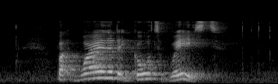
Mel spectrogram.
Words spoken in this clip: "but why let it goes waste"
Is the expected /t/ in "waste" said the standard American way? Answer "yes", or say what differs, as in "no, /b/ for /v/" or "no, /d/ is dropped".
yes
